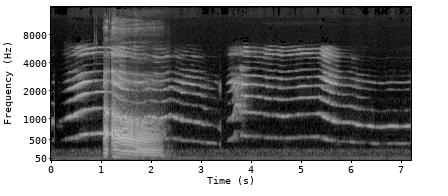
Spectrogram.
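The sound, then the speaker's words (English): A one-year-old baby fusses after waking up. A loud, squealing cry comes first, followed by longer wavering whines. A brief spoken word is also heard. “Should we just like apologies in advance that my 1-year-old woke up? So if you hear baby noises in the background from now on, just ignore it.”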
